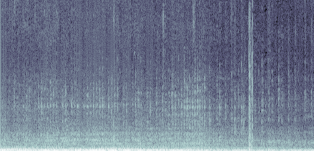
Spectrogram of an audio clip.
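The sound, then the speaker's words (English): Souped-up car engines rumble loudly, a deep, steady idle with slight revving swells, broken once by a brief sharp click near the end, as hundreds of cars gather in a big grassy lot on the outskirts of San Juan, Puerto Rico, a little before nightfall. “A little before nightfall, I drove to the outskirts of San Juan, to a big grassy lot where hundreds of people were showing up in cars with souped up engines.”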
